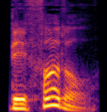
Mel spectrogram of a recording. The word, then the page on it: befuddle: British English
